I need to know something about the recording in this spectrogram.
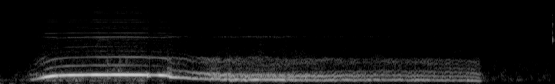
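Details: A domestic cat gives a falsetto growl, possibly a closed-mouth howl, a warning sound: high and steady with varying pitch, then ending in a lower, rougher normal growl.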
